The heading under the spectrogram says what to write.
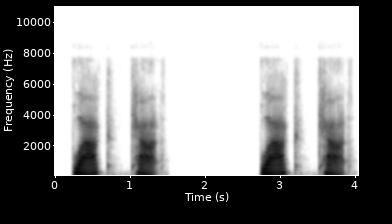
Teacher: The K in black and the K in cat are throat sounds. They connect.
